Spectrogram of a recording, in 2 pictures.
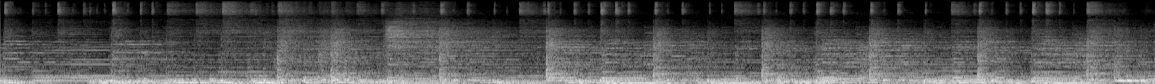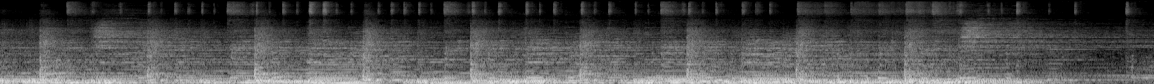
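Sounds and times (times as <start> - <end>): drum kit beat: 0.0 - 23.0
live band playing: 0.0 - 23.0.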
